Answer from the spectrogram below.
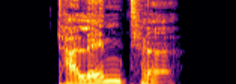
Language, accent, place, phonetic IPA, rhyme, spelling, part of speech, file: German, Germany, Berlin, [taˈlɛntə], -ɛntə, Talente, noun, De-Talente.ogg
- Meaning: nominative/accusative/genitive plural of Talent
